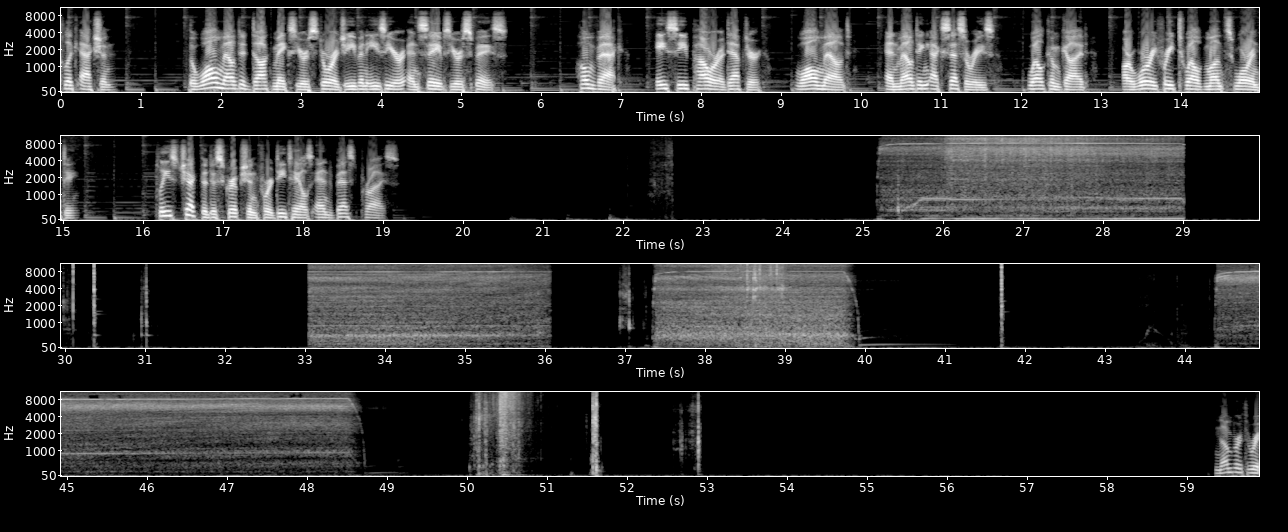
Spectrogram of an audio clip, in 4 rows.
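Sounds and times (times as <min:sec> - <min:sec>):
stick vacuum motor whine: 0:25.2 - 0:29.1, 0:33.1 - 0:36.2, 0:37.4 - 0:41.1, 0:43.5 - 0:49.3.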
